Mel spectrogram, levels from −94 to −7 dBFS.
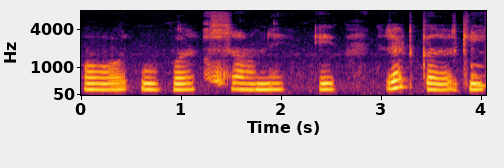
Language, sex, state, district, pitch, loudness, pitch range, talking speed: Hindi, female, Chandigarh, Chandigarh, 215 Hz, -19 LUFS, 210-220 Hz, 105 wpm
